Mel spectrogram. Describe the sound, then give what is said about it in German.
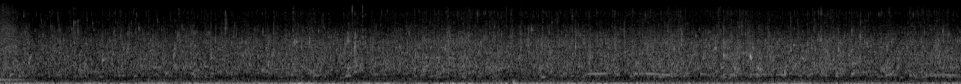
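A babbling brook flows steadily over stones, its bright, continuous gurgling and splashing filling the scene at an even level for the whole stretch. “Man kann einen Bach langlaufen.”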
